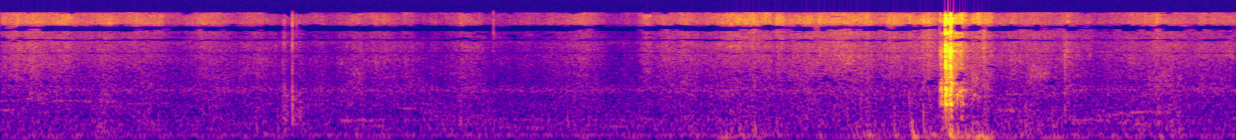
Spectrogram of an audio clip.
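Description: Soft rustling of a fabric garment being lifted and shaken out, with one sharp knock a little under five seconds in.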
